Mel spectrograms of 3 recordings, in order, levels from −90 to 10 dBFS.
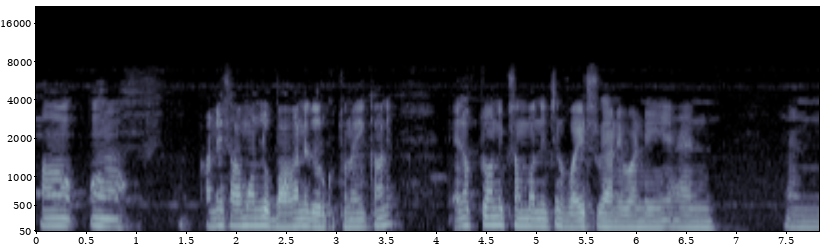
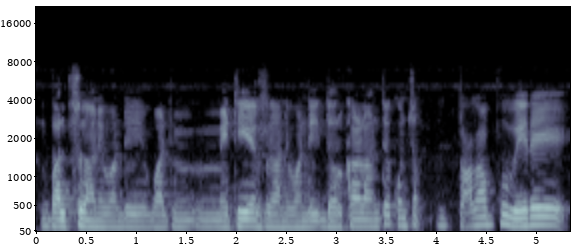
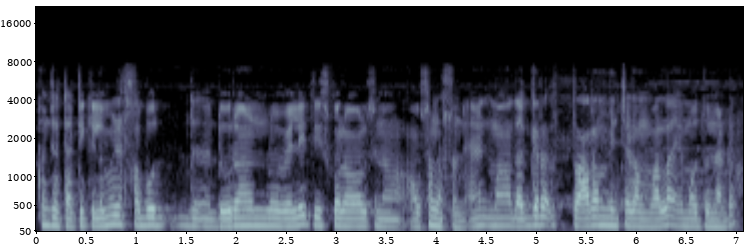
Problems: background conversations at intervals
